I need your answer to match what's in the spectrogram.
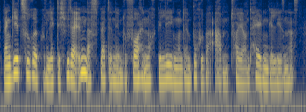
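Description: A woman voicing a cheerful, wise male storyteller in an audio storybook, speaking in a gentle, measured way. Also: low-pitched, vocal fry. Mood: kindly.

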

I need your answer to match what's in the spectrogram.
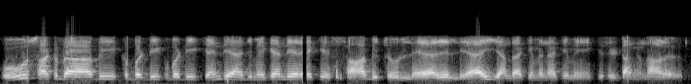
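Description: An older Punjabi man, a guest telling a long story from memory at an unhurried pace, now and then quoting what he told the players. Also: on the low side, level tone. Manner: slow reminiscing storyteller, quotes himself calling instructions. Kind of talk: storytelling interview. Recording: phone-like narrow sound.

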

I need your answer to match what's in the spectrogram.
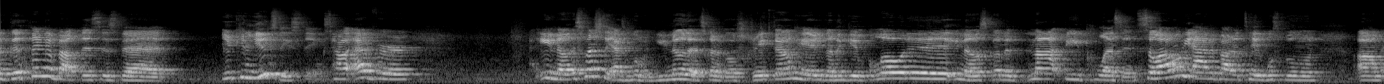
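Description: A young woman talks casually through her kitchen items as a fitness vlogger, upbeat and peppered with "you know" and "like". Her voice sits a little high. It is caught from a few meters off by a camera mic, so it sounds distant and echoey, with faint room noise behind. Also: normal speed, fairly bright tone. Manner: chatty and upbeat, many fillers like "you know" and "like". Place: home kitchen, indoors. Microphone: camera mic from a few meters away.

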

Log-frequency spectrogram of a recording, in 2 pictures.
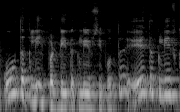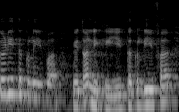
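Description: A tender elderly mother, put on by a male storyteller, speaks in a soothing, coaxing way and sits a little high for a man's voice. The recording has a roomy echo around her. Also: very animated, normal speed. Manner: soothing, reassuring, gently coaxing.

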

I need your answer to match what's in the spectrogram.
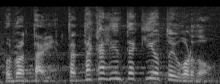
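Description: Animated man telling stage jokes. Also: high-pitched, rapid-fire, a crowd in the background, noisy background. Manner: animated storytelling with stammering repeats. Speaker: comedian. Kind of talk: stand-up comedy.

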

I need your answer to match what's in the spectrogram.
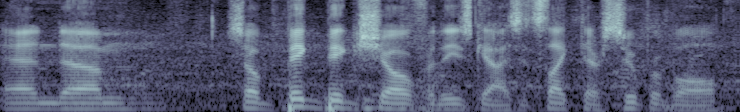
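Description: Low-voiced man co-hosting amid a crowd. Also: normal speed. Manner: analytical, rambling with fillers. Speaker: tech show co-host. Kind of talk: live event commentary. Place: conference hall studio booth. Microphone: handheld stand mic. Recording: busy crowd noise behind.

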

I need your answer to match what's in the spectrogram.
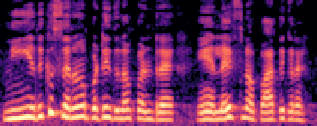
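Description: A woman voicing a meek, grateful young man in a cartoon, soft-spoken and hurried. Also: medium pitch, lightly acted. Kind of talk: cartoon voice acting.

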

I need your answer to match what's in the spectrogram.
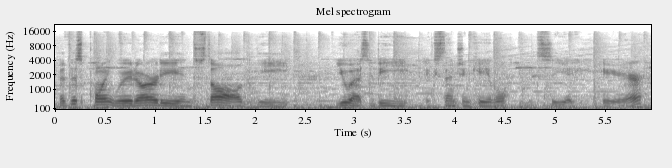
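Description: A young man, co-host of a DIY video, explains a speaker build step by step in a home garage. He's plain and matter-of-fact, with some fillers, and his lowish voice moves at a moderate pace over music.

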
